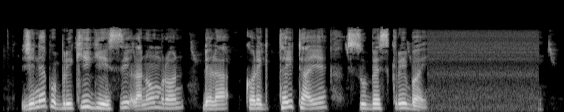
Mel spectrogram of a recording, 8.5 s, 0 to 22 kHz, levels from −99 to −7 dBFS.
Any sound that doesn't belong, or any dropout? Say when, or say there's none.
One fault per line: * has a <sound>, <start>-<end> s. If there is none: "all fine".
all fine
